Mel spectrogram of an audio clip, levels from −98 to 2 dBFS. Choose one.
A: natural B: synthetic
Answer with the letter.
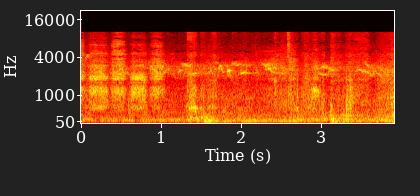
A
